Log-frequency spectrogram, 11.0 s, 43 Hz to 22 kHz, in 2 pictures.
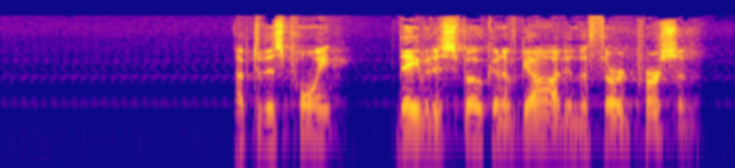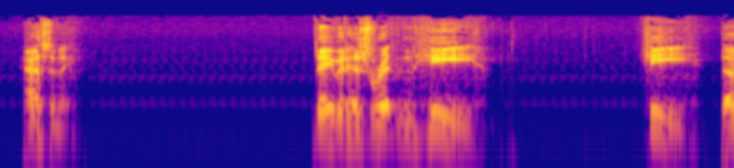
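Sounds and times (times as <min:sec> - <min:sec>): faint mains hum: 0:00.0 - 0:11.0
man speaking: 0:01.8 - 0:06.2, 0:07.9 - 0:09.2, 0:10.3 - 0:11.0.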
